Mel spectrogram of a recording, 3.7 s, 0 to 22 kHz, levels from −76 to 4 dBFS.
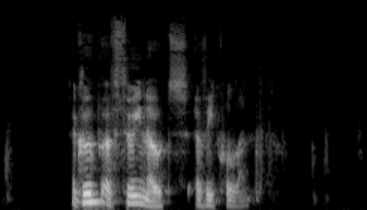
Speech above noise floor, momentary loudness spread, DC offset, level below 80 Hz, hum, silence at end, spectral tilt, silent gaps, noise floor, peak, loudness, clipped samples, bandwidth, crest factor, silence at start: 58 dB; 14 LU; under 0.1%; -54 dBFS; none; 1.2 s; -6.5 dB/octave; none; -78 dBFS; -2 dBFS; -20 LUFS; under 0.1%; 15 kHz; 20 dB; 0.7 s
